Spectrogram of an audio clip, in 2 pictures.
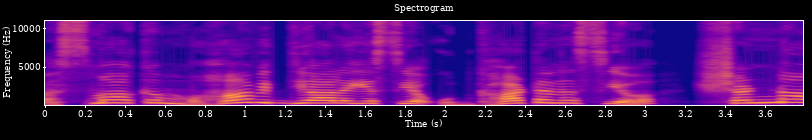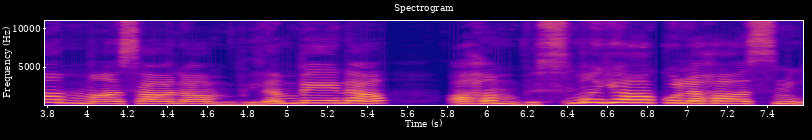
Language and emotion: Sanskrit, surprised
